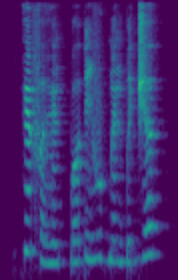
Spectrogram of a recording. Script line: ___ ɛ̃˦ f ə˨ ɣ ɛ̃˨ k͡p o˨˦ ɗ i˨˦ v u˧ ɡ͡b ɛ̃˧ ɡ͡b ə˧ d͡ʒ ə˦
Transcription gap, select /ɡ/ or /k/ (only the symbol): k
